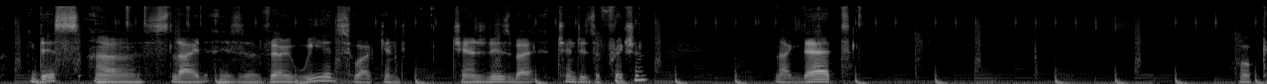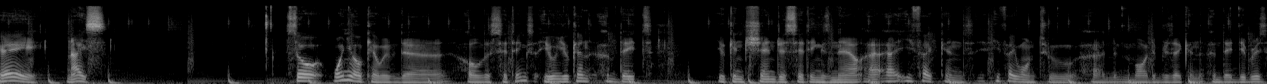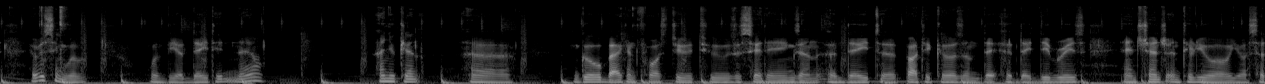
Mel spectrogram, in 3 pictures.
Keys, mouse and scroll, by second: 1.3 space, 2.0 space, 4.3 click, 6.4-8.3 drag, 8.5 space, 15.5 space, 18.2 scroll down 2, 19.0-20.5 scroll down 1, 23.3-23.9 drag, 25.0-25.4 drag, 25.8 space, 30.7-31.6 scroll down 2, 31.6 click, 31.6 scroll down 1, 32.7 click.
